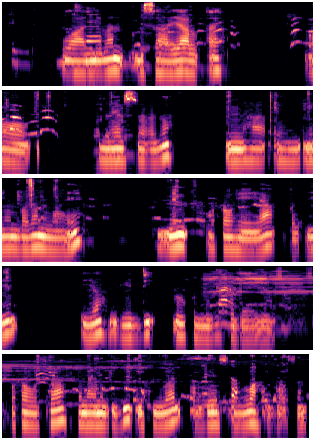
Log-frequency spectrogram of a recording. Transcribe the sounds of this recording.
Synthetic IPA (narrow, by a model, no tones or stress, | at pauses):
wɑːnɪmɐnɗɪsaːjaːlɐh | ʔɔː | mɛːlsɔʕðɔ | ɪnɦɐnːɪ̰mɐnbɐðɐnwaːjɛ | nɪnwɑħuːɦɛːjaːb̥ɐziːl | ʔijɔɡɛːd̪ɪ | ɗʊlkʰʊlɪɣʊkʰʊd̪ɛjɛ̰jwɑħɑːwɐt̪ʰːaːfɐnaːnɪɡɪdid̪iːtʰiːwaːlɡɛːsalwɑhkʰɐɡɔ̰ʔsɐn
